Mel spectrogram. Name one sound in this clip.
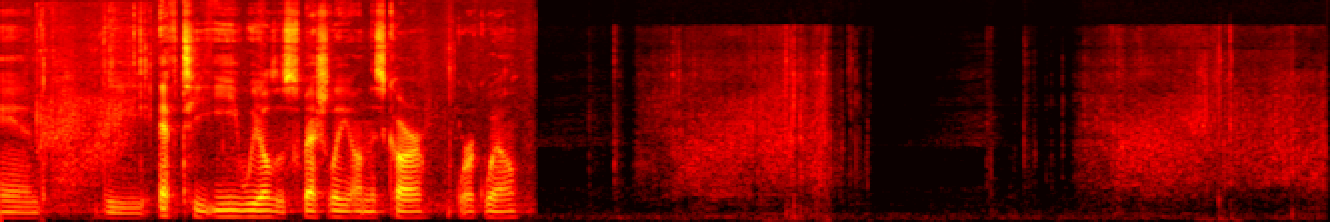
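A small toy car rolls quickly across a track with a light whirring rattle.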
